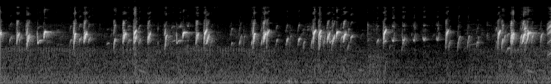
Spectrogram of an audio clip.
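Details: Goldfinch singing with varied, diverse phrasing: rapid bursts of high twittering and tinkling notes in short clusters separated by brief pauses, no other sounds.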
